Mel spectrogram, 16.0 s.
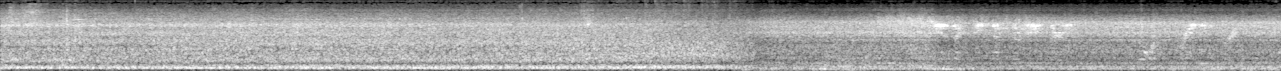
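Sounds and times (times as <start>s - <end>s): train wheels rolling on rails: 0.0s - 16.0s.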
